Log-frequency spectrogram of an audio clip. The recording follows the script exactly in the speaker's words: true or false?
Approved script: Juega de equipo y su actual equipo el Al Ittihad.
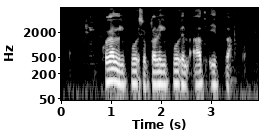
true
